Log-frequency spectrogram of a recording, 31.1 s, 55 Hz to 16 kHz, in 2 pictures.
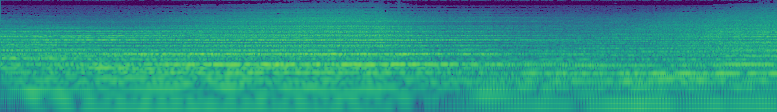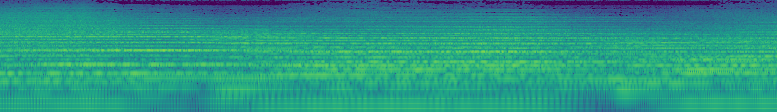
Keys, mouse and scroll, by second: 1.6-2.6 typing, 9.0-11.0 typing, 9.9 click, 10.1 click, 10.5 click, 10.8 click, 11.2-17.6 drag, 17.6 ctrl+c, 18.2 click, 18.9 ctrl+v, 20.0 click.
